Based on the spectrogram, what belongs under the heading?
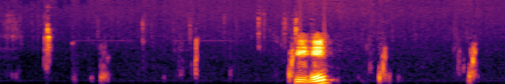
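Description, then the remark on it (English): Someone takes one sip of a drink: a few small wet mouth clicks, then one loud throaty gulp midway, followed by a couple of soft clicks. “Ooh, really picking up on that gulp sound.”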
